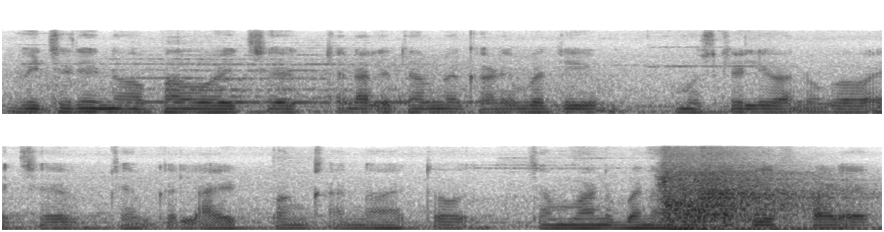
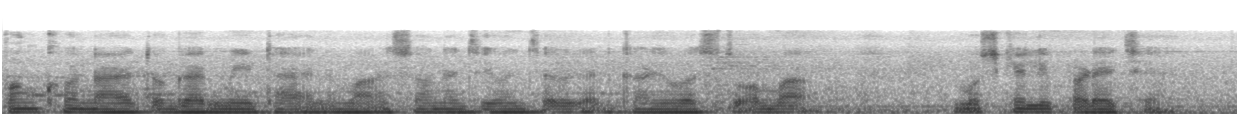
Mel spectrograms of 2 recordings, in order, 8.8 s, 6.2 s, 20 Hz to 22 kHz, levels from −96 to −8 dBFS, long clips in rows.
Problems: constant background noise, low volume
